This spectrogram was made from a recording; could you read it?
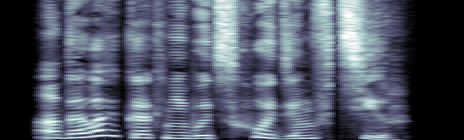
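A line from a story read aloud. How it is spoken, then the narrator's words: Laughing suggestion. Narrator (Russian): Та в ответ только рассмеялась и предложила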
